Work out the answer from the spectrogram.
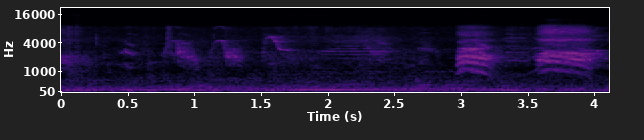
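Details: Eating cooked food and grains, a crow gives two loud, grating caws in quick succession at the close, following softer chirps from other birds.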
